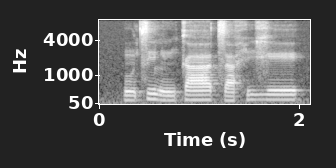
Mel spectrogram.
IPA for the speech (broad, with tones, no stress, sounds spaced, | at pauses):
ũ˨ t͡s i˦ l ĩ˨ k aː˦ t͡s a˨ h i˦ ɣ eː˦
